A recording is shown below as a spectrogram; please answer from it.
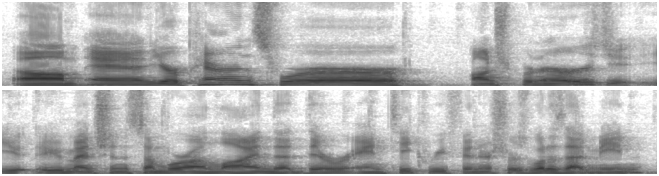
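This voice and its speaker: Relaxed young male host on a video call. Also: medium pitch, a little fast, clean tone. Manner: relaxed, frequent "uh" fillers. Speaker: show host. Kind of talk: casual interview hosting.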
